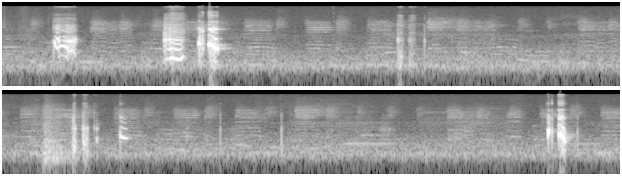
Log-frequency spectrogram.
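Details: Hiccups: brief abrupt catches recur every few seconds, some in quick pairs, over soft background sound.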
